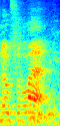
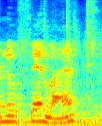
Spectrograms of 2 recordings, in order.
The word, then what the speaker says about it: Newfoundland: is a newfoundlander now ernest pronounced newfoundland not newfoundland or new finland this evening in prague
